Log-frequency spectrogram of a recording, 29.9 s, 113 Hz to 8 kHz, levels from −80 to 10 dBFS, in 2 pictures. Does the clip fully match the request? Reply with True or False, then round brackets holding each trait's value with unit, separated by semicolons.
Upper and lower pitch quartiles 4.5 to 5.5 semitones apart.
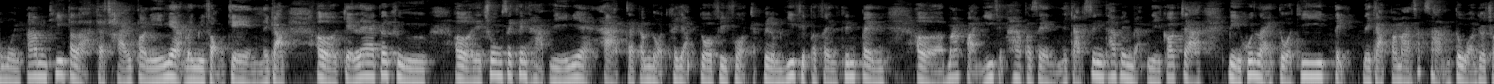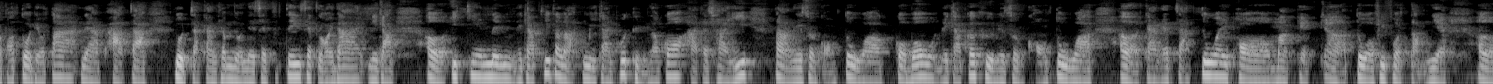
False (4.0 semitones)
